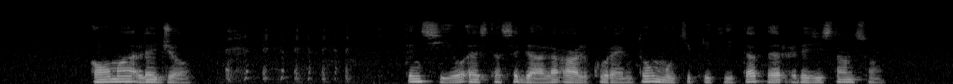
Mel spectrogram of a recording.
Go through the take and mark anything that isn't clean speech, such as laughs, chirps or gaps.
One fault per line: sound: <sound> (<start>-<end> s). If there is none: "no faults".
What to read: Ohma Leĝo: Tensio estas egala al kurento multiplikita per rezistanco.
sound: throat clearing (2.2-3.6 s)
